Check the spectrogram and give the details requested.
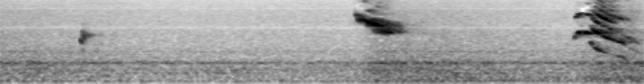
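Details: A juvenile northern flicker calls from its nest hole in a snag at a pond entrance, while its siblings may have fledged. A faint short note is followed by two harsh, buzzy, downward-sweeping calls over low background hum.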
